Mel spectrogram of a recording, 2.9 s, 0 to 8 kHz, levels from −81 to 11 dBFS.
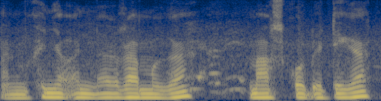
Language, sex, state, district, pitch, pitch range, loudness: Wancho, male, Arunachal Pradesh, Longding, 120 Hz, 115-125 Hz, -13 LUFS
